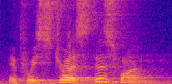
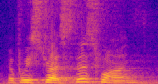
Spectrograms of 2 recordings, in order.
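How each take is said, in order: Both takes have the same delivery.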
